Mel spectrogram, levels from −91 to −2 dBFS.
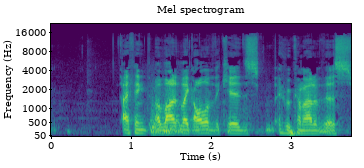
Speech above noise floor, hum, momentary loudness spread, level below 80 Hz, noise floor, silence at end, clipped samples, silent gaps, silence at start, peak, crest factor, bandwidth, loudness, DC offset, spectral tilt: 38 dB; none; 10 LU; -50 dBFS; -57 dBFS; 0 s; under 0.1%; none; 0.85 s; -2 dBFS; 18 dB; 15.5 kHz; -19 LUFS; under 0.1%; -4.5 dB/octave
